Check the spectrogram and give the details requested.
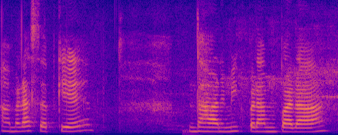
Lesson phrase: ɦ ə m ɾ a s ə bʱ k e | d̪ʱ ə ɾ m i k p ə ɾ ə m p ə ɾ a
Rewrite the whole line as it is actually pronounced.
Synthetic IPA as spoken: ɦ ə m ɾ a s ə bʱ k e | d̪ʱ a ɾ m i k p ə ɾ ə m p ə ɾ a

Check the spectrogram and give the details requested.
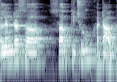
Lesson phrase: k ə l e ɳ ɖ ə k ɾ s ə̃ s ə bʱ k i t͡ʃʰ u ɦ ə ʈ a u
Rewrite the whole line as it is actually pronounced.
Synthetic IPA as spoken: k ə l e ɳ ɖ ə ɾ s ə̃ s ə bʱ k i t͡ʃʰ u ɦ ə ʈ a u

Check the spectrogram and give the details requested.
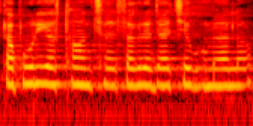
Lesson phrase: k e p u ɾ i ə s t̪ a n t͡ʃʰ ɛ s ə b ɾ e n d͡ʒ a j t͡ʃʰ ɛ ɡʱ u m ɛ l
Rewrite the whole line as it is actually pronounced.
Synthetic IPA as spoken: k a p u ɾ i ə s t̪ʰ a n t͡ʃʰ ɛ s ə ɡ ɾ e d͡ʒ a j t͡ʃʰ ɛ ɡʱ u m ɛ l

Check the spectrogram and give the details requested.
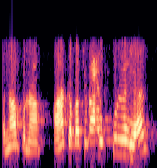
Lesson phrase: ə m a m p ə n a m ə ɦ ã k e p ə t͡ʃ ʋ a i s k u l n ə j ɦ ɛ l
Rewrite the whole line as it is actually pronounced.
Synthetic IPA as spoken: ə n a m p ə n a m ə ɦ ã k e b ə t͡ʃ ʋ a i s k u l n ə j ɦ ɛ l

